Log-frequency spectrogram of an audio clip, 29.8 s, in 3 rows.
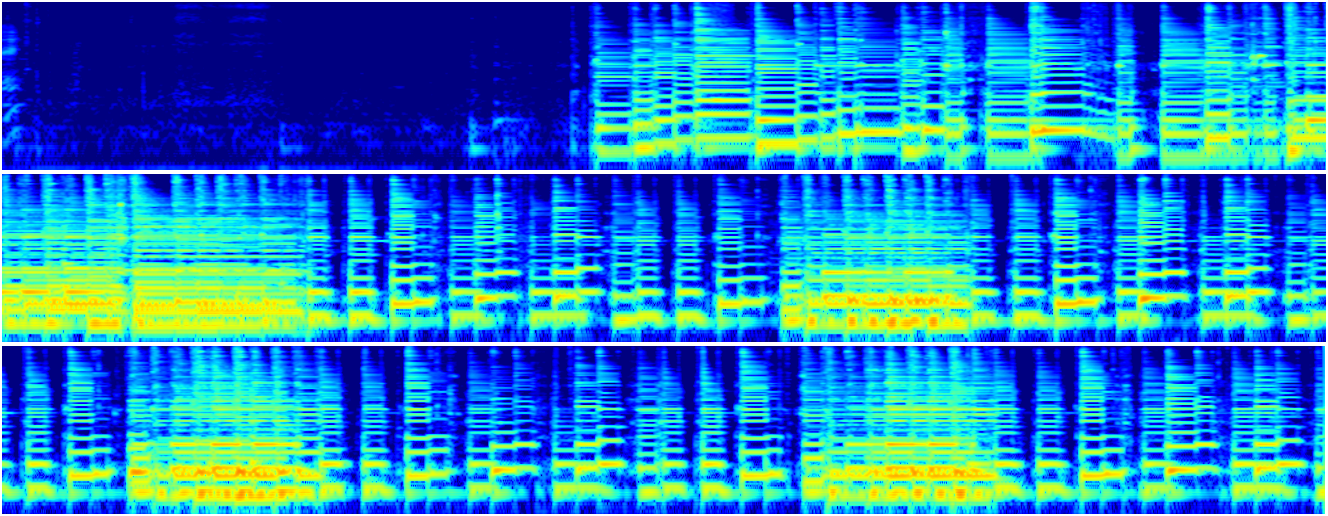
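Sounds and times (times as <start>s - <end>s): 
guitar: 4.3s - 29.7s.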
